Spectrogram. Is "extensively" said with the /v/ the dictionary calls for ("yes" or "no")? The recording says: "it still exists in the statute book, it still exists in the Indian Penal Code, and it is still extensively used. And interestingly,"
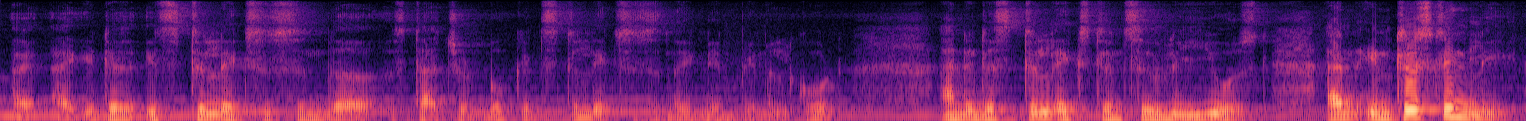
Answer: yes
